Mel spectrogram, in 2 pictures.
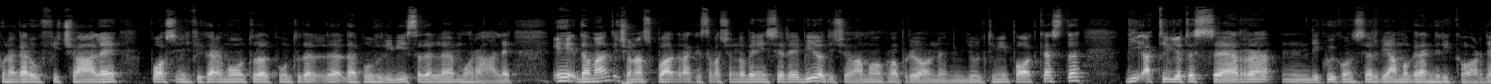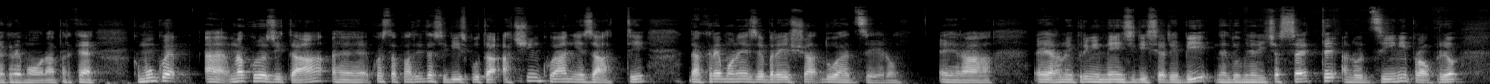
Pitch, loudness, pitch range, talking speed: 115 Hz, -20 LUFS, 105-120 Hz, 150 wpm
